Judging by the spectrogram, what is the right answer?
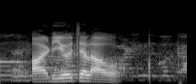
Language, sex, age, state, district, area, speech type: Dogri, male, 18-30, Jammu and Kashmir, Kathua, rural, read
